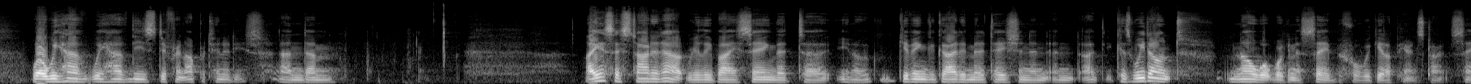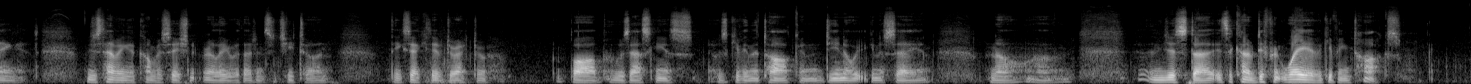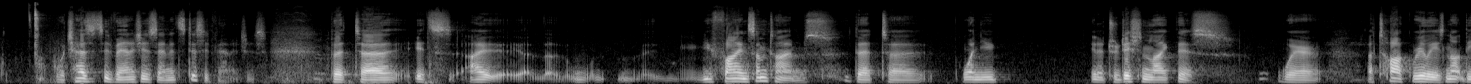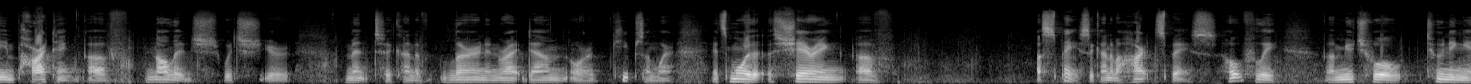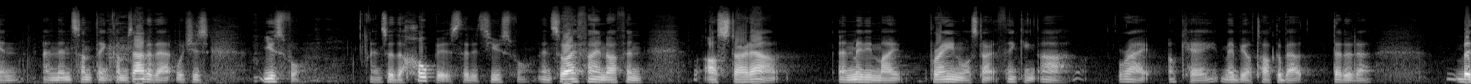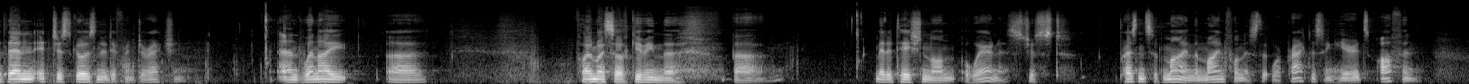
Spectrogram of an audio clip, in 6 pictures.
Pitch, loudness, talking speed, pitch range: 110 Hz, -17 LUFS, 160 wpm, 100-125 Hz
